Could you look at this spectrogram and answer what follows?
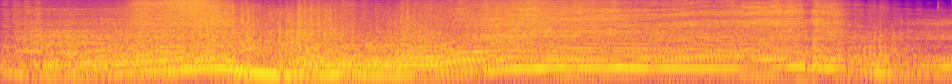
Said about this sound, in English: A screamer pipe on a well-sorted turbo LS sounds mint.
